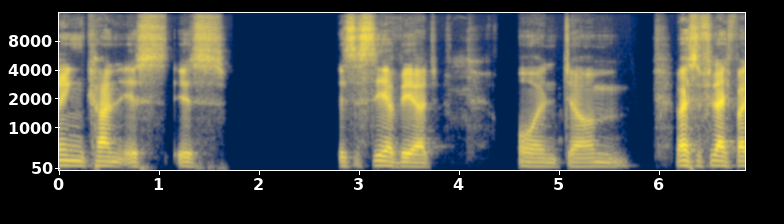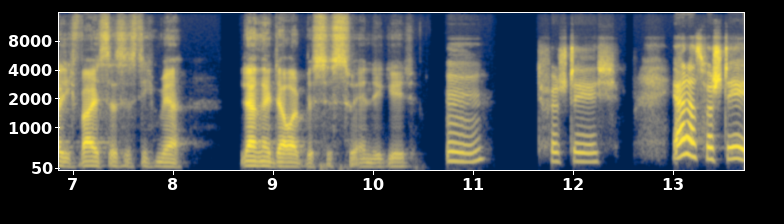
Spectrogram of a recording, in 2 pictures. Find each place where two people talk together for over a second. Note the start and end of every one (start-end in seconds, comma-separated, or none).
none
